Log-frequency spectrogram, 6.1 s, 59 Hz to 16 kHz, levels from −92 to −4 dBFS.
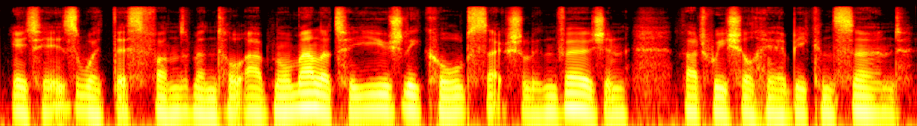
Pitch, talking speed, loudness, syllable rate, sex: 105 Hz, 155 wpm, -17 LUFS, 5.8 syllables/s, male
